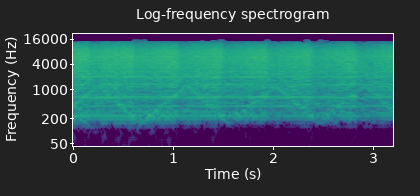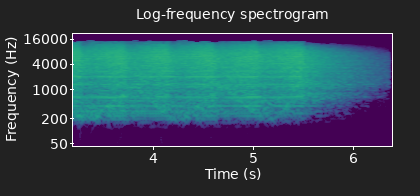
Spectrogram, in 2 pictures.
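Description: Electronic dance music from a DJ mix with the bass cut away, leaving a dense, noisy texture over a faint beat about twice a second. It fades out near the end.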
